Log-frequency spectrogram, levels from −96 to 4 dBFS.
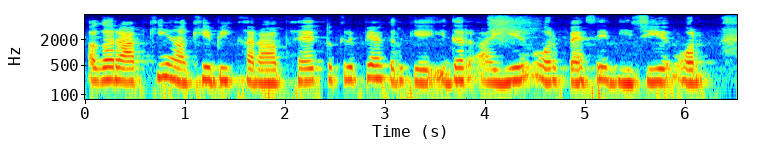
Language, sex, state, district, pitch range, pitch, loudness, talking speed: Hindi, female, Rajasthan, Bikaner, 200-230 Hz, 215 Hz, -17 LUFS, 145 wpm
